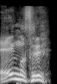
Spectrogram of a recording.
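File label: Voice heal, Japanese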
